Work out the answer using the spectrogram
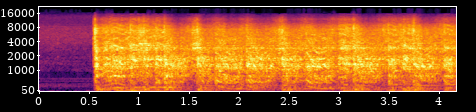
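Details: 1995 right-hand-drive Jeep Cherokee XJ with a used engine from a tree-damaged XJ, never heard running before, on first start: it catches and runs rough with an irregular, loping gallop; no fuel pressure at the rail Schrader valve.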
